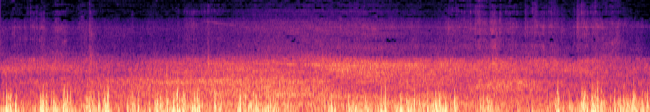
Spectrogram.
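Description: Wind blowing across a handheld phone's microphone: an uneven low rumble that keeps rising and falling.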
